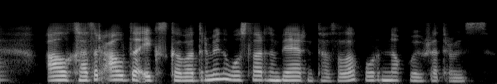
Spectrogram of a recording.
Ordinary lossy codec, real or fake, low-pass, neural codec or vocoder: none; fake; 7.2 kHz; codec, 16 kHz, about 1 kbps, DyCAST, with the encoder's durations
